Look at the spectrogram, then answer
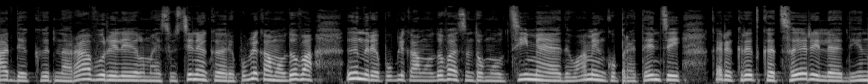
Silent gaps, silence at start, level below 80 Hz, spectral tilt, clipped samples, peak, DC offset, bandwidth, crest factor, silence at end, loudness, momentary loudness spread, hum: none; 0 s; -58 dBFS; -5 dB/octave; under 0.1%; -8 dBFS; under 0.1%; 16.5 kHz; 12 dB; 0 s; -20 LUFS; 7 LU; none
